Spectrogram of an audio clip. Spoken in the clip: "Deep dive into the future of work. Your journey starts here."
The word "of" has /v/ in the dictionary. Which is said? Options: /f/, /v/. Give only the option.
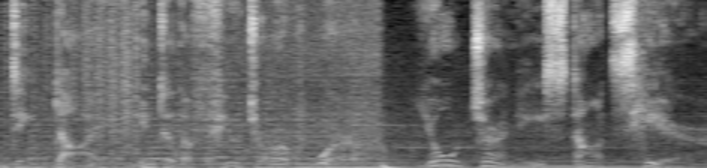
/v/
